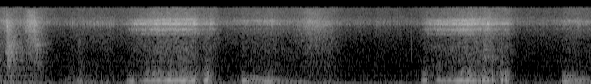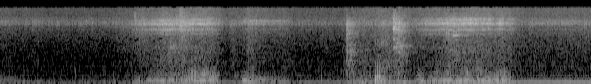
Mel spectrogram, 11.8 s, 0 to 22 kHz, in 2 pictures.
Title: 8Wks Old Yellow Labrador snoring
